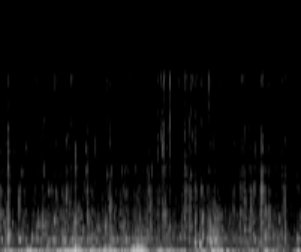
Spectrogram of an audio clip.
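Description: Choppy seawater sloshing and lapping against the wooden poles of a fishing platform, in irregular surges about once a second.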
